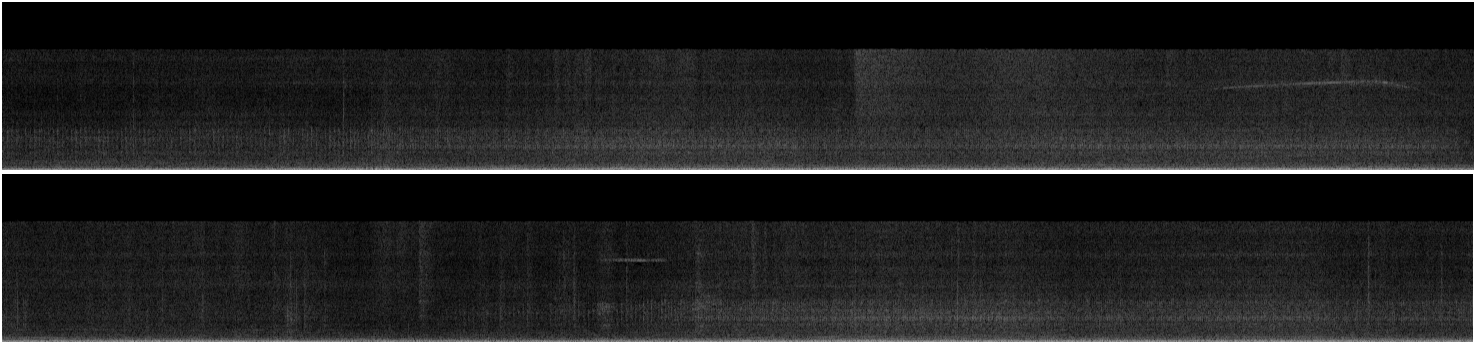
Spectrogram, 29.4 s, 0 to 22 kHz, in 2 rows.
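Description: Scania N230 bus's diesel engine heard from on board while driving. The engine note rises and falls several times as the bus accelerates and changes gear, over a constant low road rumble.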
